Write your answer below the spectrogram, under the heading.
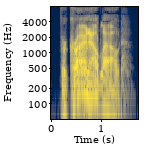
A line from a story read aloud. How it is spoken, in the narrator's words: Boyd muttered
